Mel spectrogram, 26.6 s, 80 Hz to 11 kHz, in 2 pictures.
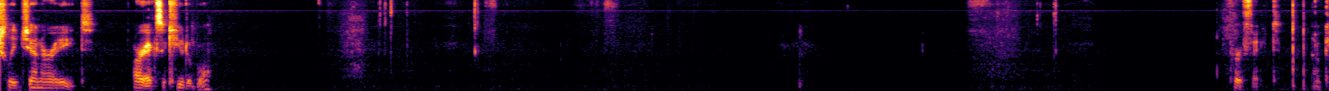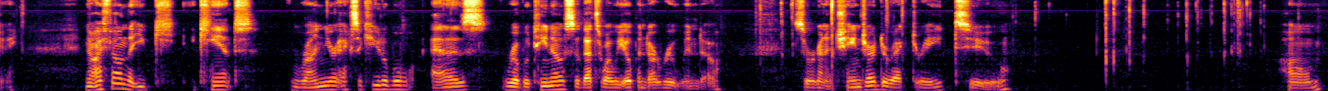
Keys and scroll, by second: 21.1 c, 21.6 d, 23.6-26.2 typing.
